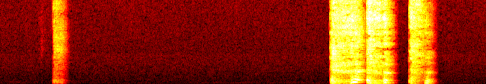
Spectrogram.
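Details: A person who was a little rough having a coughing fit: a faint cough, a pause, then a quick run of three harsh coughs.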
